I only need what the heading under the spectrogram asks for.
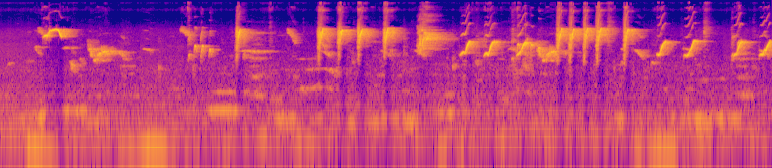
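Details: Olive-backed sunbird held in a cage and fed nectar, singing in the bursting 'nembak' style: sharp high chirps at first, then quick runs of short, thin downslurred notes repeated about twice per second, with occasional soft low thumps.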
